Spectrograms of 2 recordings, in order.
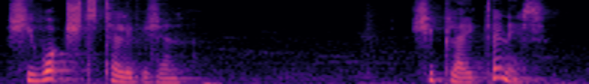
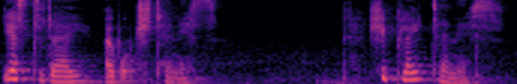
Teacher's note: watched ends with a T sound and television starts with a T sound we don't pronounce two similar sounds together we can only pronounce one so we omit the first T sound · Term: same sound rule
